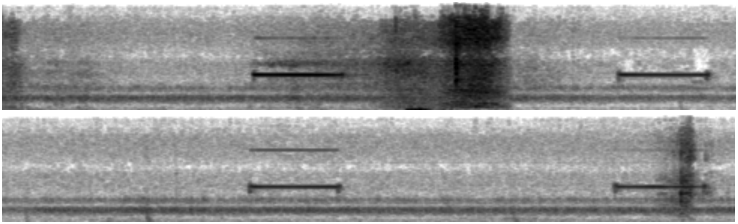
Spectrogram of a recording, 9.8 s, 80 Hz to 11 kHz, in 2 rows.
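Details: Polestar 2 cabin: a short, high beep repeats roughly every two and a half seconds over a quiet interior; intermittent warning beep, cause unclear.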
